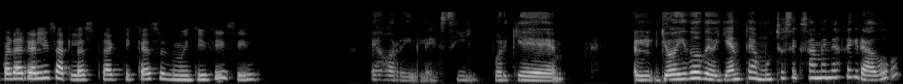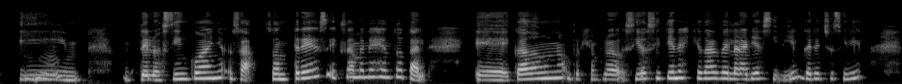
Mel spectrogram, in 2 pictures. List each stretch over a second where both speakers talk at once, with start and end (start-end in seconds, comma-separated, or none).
none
